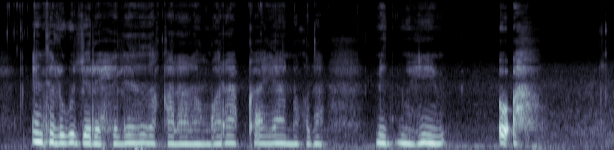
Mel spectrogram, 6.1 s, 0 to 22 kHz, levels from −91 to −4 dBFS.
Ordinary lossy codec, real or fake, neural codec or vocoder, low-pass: none; real; none; 19.8 kHz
